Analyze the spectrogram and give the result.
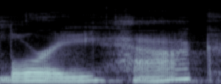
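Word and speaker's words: Laura Hack: My name is pronounced Lori Hack, rhymes with yak, and I do like to talk.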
